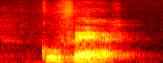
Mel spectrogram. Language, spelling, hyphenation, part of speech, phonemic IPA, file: Dutch, couvert, cou‧vert, noun, /kuˈvɛr(t)/, Nl-couvert.ogg
- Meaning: 1. cutlery, silverware 2. envelope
